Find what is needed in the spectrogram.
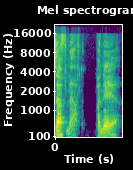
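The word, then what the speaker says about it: Zaphnath-Paaneah: It's pronounced Zapna. Paneera.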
